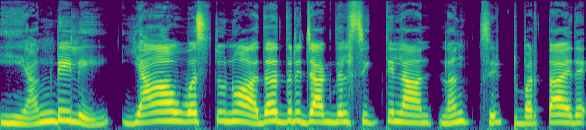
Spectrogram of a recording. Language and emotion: Kannada, angry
